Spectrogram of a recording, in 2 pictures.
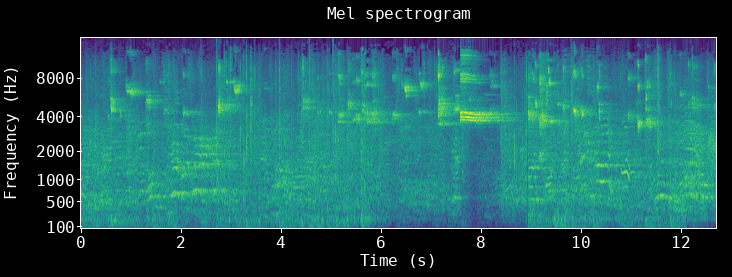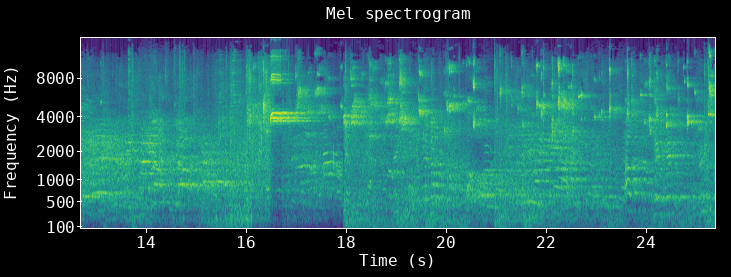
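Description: Spectators cheer and call out in a large echoing gym.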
